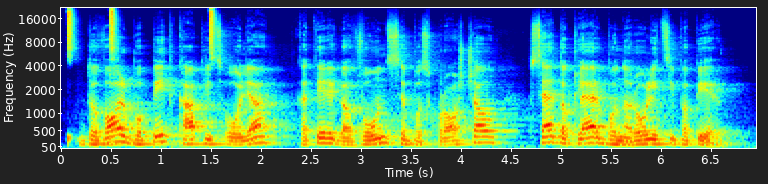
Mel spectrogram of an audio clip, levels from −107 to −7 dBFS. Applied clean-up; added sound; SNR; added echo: neural mask model Resemble Enhance denoiser.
